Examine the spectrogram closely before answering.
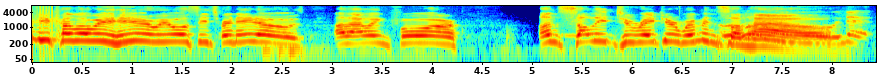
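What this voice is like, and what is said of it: Drunken slurred speech. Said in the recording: “This drunk accent, though, it's fucking crazy. ... Yours.”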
